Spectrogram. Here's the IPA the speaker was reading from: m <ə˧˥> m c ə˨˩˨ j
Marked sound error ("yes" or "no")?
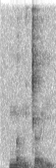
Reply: yes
